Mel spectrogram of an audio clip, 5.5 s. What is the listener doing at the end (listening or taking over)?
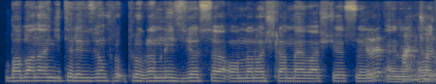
taking over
